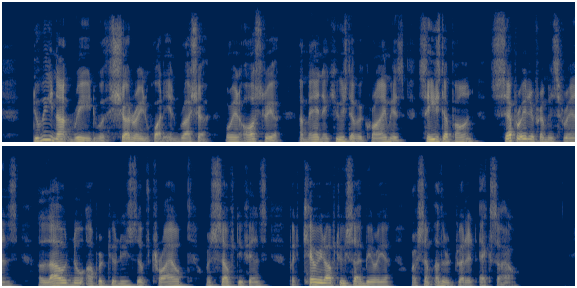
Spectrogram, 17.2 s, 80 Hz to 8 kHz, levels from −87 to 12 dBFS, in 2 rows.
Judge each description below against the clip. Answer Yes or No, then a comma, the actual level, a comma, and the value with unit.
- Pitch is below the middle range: Yes, low, 120 Hz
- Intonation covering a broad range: No, average, 3.0 semitones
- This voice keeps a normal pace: Yes, average, 150 wpm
